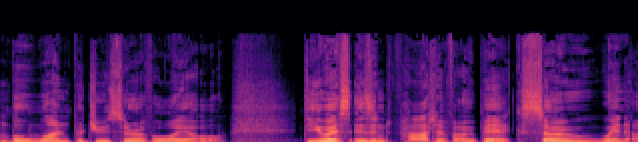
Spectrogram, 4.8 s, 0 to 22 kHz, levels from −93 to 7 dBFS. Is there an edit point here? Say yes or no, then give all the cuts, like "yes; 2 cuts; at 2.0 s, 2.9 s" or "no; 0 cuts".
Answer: no; 0 cuts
